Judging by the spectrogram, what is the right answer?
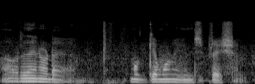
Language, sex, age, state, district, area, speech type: Tamil, male, 18-30, Tamil Nadu, Nagapattinam, rural, spontaneous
